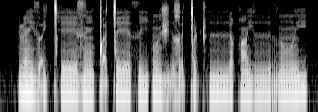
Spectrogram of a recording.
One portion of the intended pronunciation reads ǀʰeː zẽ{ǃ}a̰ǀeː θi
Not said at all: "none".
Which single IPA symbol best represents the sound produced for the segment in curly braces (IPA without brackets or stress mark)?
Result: ǃ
